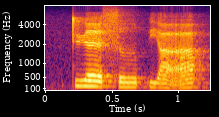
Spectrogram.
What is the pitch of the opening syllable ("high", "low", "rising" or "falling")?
falling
